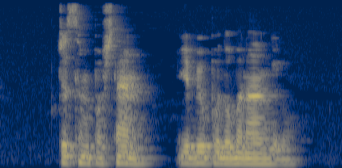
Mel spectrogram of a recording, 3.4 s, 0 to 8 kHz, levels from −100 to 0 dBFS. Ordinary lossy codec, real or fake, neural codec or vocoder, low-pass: none; real; none; 7.2 kHz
